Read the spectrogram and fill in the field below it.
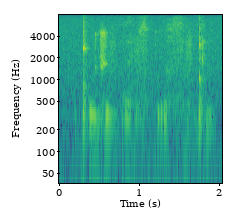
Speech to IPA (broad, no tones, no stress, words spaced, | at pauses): ǃʼud͡ʒy vəkʷʕṳvzə̤kʷrəx sə̤v ɡ͡ǃi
